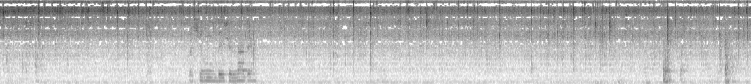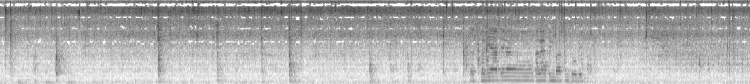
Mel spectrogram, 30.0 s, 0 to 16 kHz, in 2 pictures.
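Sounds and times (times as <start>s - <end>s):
vegetables sizzling in oil: 0.0s - 30.0s
wooden spoon knocking on pan: 13.2s - 13.8s, 14.4s - 16.6s, 22.4s - 23.5s.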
